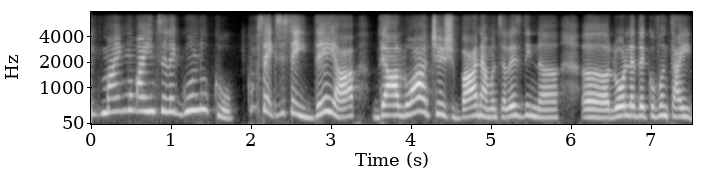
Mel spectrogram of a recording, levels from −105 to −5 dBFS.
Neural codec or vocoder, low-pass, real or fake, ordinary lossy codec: codec, 16 kHz, 0.3 kbps, FocalCodec; 7.2 kHz; fake; none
